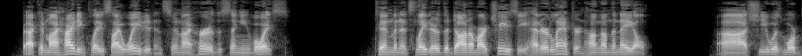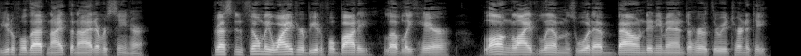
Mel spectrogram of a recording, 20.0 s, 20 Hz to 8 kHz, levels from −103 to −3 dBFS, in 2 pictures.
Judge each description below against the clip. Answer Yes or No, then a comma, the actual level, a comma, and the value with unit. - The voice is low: Yes, low, 110 Hz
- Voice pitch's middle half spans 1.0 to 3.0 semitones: Yes, narrow, 2.6 semitones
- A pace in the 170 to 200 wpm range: Yes, average, 185 wpm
